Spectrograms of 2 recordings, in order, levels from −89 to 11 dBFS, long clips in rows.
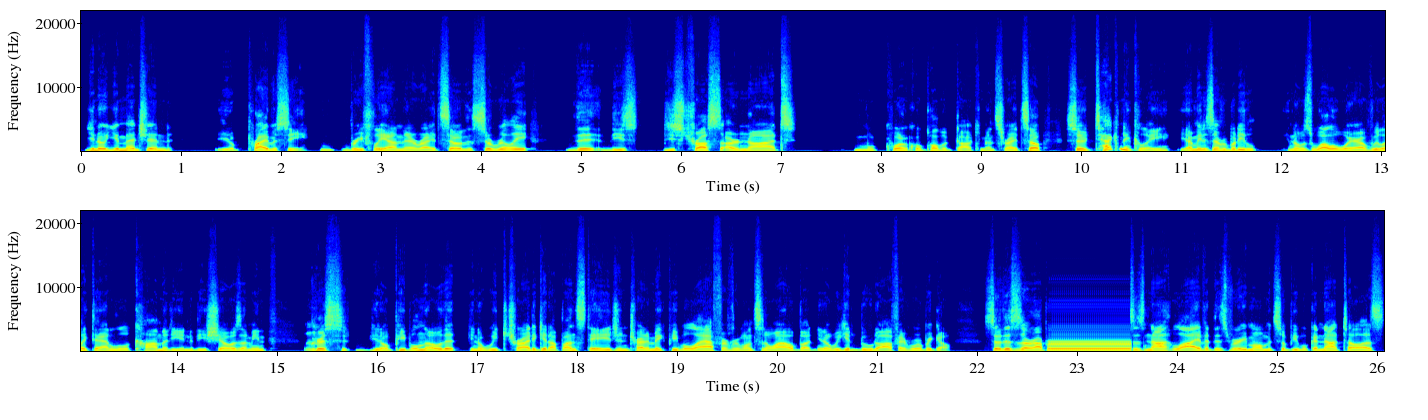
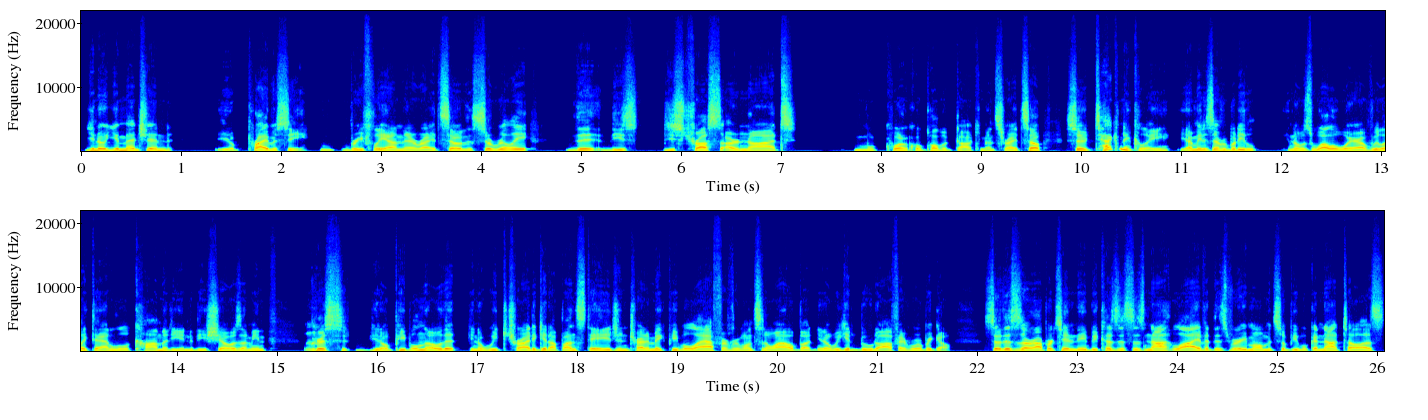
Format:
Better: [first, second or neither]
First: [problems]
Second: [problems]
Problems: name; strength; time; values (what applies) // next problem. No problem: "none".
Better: second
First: audio freezing; at 23 s for 1 s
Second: none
